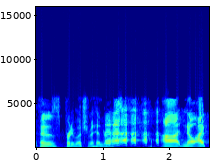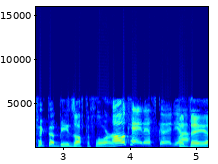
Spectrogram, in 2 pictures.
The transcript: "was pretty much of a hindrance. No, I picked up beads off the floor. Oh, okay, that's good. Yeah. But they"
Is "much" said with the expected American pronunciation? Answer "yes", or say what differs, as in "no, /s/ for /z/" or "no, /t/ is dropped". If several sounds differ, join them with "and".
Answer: yes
